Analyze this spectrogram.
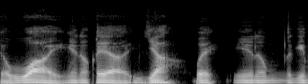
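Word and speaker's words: Yahweh: a it's really more like a yun kaya Yahwe yun ang naging pronunciat Hindi Jehova.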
